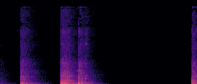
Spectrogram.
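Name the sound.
knocking on a door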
